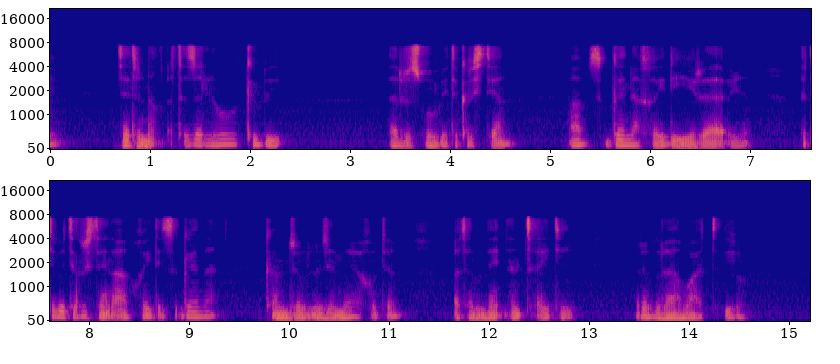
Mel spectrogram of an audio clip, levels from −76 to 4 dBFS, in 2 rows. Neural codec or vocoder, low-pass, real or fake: codec, 16 kHz, about 1 kbps, DyCAST, with the encoder's durations; 7.2 kHz; fake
